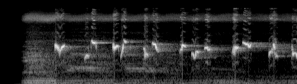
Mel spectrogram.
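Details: Sooty-headed bulbul singing its rapid ropel-style song in the morning: short liquid whistled notes, each bending down then up, tumbling in quick bursts, over a steady thin high whine throughout.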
